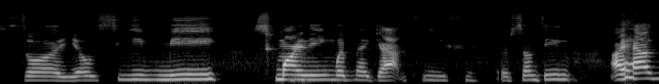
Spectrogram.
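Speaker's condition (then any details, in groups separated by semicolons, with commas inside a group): Mild cerebral palsy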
